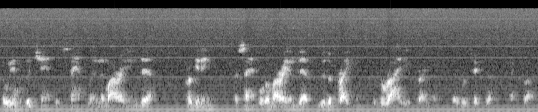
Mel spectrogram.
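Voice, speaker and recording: A man with a low voice lectures through a slide presentation. He explains technical detail in a halting, deliberate manner, on an archival recording with hum and musical tones underneath. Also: loud music behind the voice, rough recording. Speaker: scientist presenting slides at a press briefing. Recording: archival press-conference audio with hum.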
